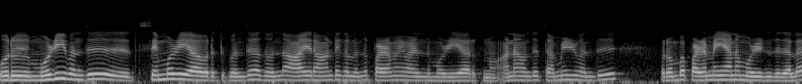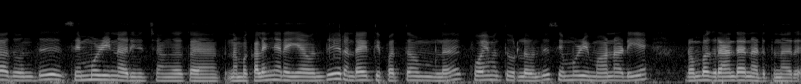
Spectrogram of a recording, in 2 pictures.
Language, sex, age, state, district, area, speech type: Tamil, female, 30-45, Tamil Nadu, Viluppuram, rural, spontaneous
